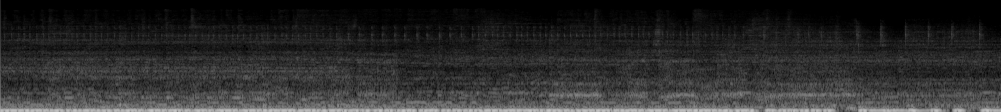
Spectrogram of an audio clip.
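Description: Death metal band playing live: heavily distorted electric guitar and drum kit in a dense, loud wall of sound with a heavy low end, and no bass guitar in the line-up. The playing breaks off for a few brief stops in the last few seconds.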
